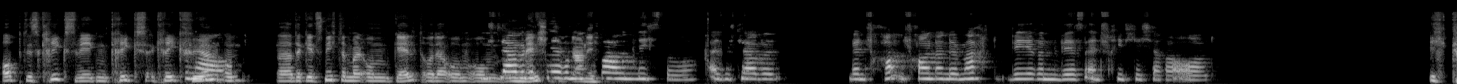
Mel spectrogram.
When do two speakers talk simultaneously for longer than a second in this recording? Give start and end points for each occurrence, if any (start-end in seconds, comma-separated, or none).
4.8-6.1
